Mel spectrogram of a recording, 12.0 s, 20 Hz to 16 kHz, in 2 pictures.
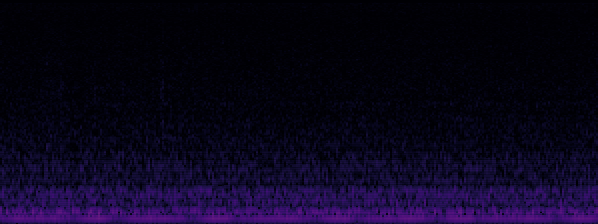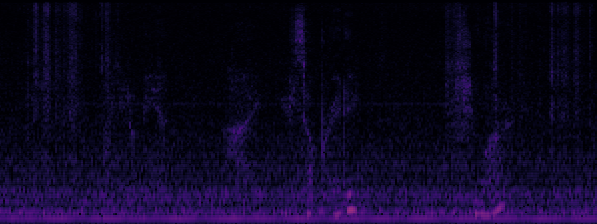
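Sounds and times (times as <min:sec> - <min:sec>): steady low hum: 0:00.0 - 0:11.9
faint whispering voice: 0:07.0 - 0:09.6, 0:10.5 - 0:11.2.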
